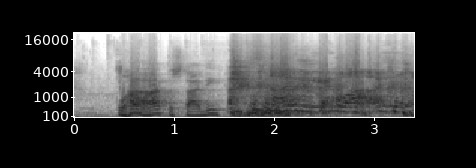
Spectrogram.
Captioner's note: laughs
